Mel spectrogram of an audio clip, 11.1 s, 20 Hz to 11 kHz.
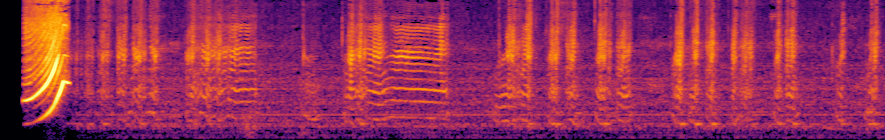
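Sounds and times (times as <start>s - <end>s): cat meowing: 6.2s - 11.0s.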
